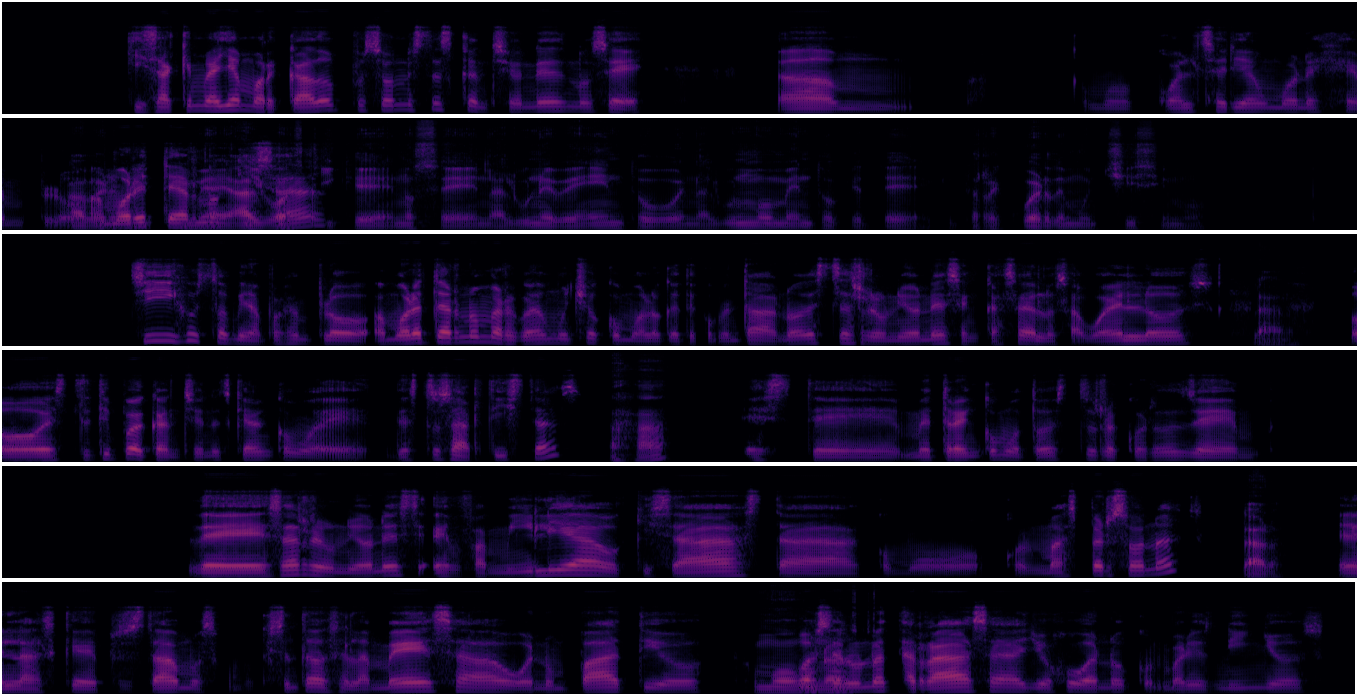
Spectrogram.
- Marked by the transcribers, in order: none
- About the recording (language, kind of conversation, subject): Spanish, podcast, ¿Qué música te marcó cuando eras niño?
